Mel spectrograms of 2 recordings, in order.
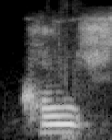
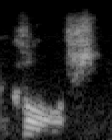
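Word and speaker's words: Kölsch: It's that umlaut, so it's a little bit of a ooh, but it's a sound that American mouths make.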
